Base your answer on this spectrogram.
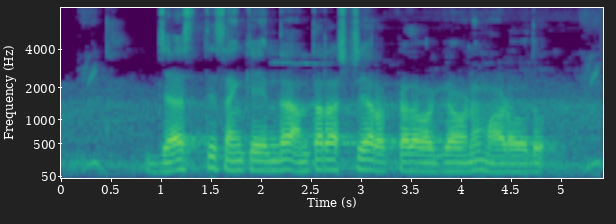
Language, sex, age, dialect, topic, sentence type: Kannada, male, 31-35, Central, banking, statement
